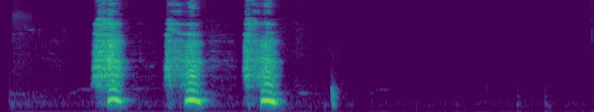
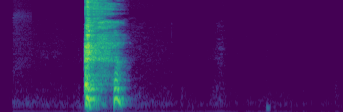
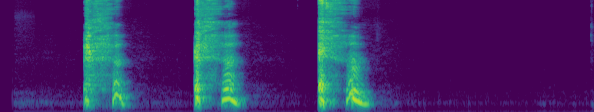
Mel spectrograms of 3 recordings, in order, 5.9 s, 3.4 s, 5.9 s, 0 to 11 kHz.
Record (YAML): exhalation_length: 5.9 s
exhalation_amplitude: 7473
exhalation_signal_mean_std_ratio: 0.3
cough_length: 3.4 s
cough_amplitude: 32768
cough_signal_mean_std_ratio: 0.19
three_cough_length: 5.9 s
three_cough_amplitude: 32768
three_cough_signal_mean_std_ratio: 0.32
survey_phase: alpha (2021-03-01 to 2021-08-12)
age: 65+
gender: Female
wearing_mask: 'No'
symptom_none: true
smoker_status: Never smoked
respiratory_condition_asthma: false
respiratory_condition_other: false
recruitment_source: REACT
submission_delay: 2 days
covid_test_result: Negative
covid_test_method: RT-qPCR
